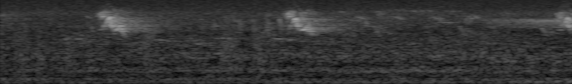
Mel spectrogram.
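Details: A house sparrow on a neighbouring roof gives three short, bright, falling chirps about a second apart over a low background rumble.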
